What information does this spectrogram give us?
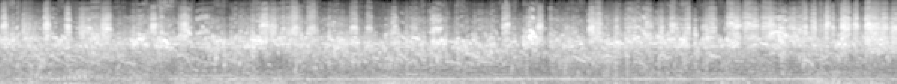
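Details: Colony of Australian budgerigars kept in an aviary, described as happy; many overlapping bright chirps and rasping chatters form a busy, steady high-pitched babble, with short sharper squawks now and then.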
